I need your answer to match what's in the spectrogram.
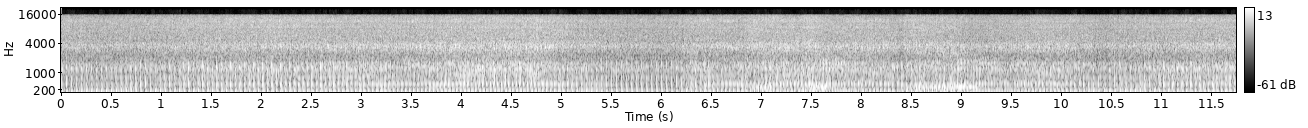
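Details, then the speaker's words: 1983 Honda VT250 V-twin, about 63,500 km, just revived project bike with freed seized carb slides: even steady beat with a few smooth rev rises and falls, no knocks or rattles; runs healthy, though it needs a tune-up. "so i am calling that a big success this thing runs awesome for a 250. um considering there's 63 and a half thousand k's on it you would not notice it this motor runs like it is pretty much new"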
